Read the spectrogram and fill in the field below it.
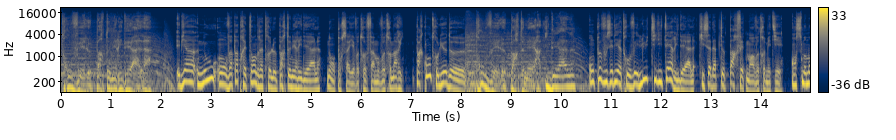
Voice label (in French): radio fr spot; vw cvi indep; 2caddyvan; ddb joue avec les cliches pour les utilitaires volkswagen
